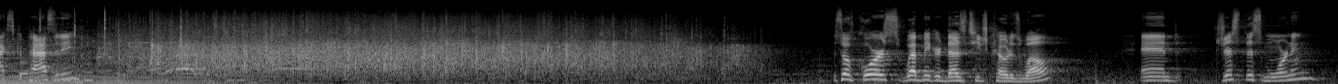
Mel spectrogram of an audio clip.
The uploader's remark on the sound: This is the #Airtime recording of the Mozilla Festival opening session in London.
